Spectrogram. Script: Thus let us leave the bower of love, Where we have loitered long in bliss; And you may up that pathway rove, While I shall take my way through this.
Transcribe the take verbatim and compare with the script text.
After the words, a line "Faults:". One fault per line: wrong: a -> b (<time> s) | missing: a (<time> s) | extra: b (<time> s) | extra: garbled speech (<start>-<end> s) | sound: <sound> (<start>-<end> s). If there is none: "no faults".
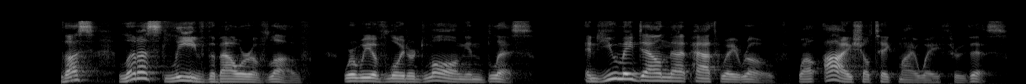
Thus let us leave the bower of love, Where we have loitered long in bliss; And you may down that pathway rove, While I shall take my way through this.
Faults:
wrong: up -> down (6.3 s)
